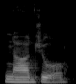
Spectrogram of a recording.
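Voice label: "nodule", US English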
